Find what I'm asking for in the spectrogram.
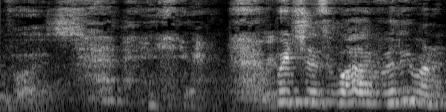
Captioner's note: laughs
